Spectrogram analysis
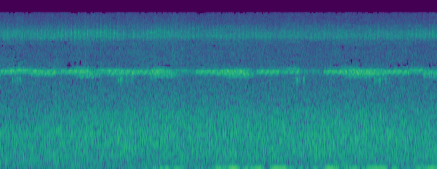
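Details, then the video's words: Crickets trilling at night across a vast wheat field: a continuous piercing high trill with brief gaps and brighter bursts, accompanied by a steady rushing wind. "Crickets And Wind Sounds In a vast sun kissed wheat field"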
